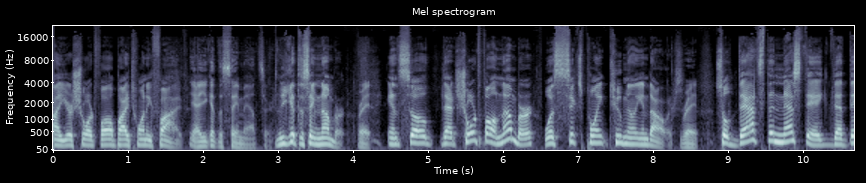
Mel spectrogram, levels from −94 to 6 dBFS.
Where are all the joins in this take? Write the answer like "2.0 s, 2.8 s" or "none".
6.5 s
